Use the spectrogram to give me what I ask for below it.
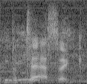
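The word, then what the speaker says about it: Ptasek: Talked to Patic before the game and I said, "So, how do you say it?" He says, "Pronounce them all." And it's spelled P T A S E K. Patic.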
